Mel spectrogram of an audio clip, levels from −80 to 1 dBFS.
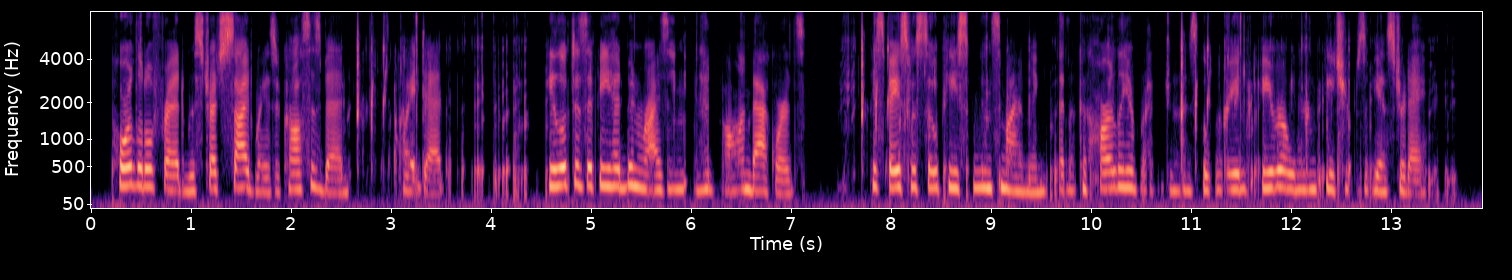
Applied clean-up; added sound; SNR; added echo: neural diffusion model UNIVERSE++.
